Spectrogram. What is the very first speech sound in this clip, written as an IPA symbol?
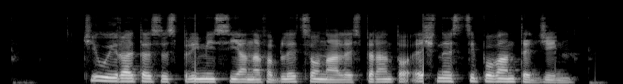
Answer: t͡ʃ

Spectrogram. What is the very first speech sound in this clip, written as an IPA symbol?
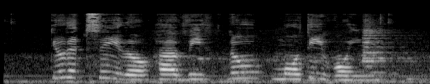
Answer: t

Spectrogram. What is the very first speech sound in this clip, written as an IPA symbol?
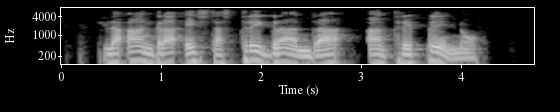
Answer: l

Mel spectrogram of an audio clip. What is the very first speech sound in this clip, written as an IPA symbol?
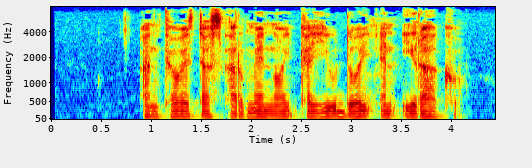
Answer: a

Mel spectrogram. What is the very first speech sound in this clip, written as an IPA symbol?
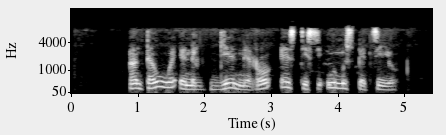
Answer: a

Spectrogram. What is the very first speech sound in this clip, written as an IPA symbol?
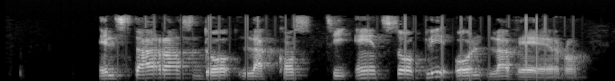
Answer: e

